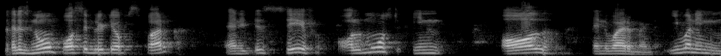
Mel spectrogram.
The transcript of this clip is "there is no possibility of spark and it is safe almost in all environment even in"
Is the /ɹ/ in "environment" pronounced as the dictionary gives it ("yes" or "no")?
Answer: yes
